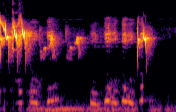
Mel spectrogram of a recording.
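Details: Bar-winged prinia lure call: sharp high chips and twittering notes, with sweeping squeaky phrases and a short burst of chips near the end. Low murmuring sounds run beneath.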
